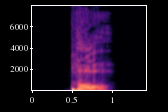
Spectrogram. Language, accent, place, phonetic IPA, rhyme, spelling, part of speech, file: German, Germany, Berlin, [pɛl], -ɛl, pell, verb, De-pell.ogg
- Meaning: 1. singular imperative of pellen 2. first-person singular present of pellen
